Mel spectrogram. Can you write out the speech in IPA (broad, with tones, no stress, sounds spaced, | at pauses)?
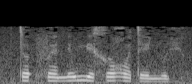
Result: t ə˨ ʔ f ɛ˨ n ɪ˦ w mʲ ɛ˨ x ɵ˦ ʁʷ ɛ˨ t e˨ ɲ ɵ˨ ç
